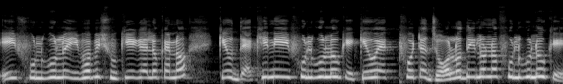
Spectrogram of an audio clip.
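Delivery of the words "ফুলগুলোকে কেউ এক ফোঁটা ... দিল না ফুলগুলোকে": ordinary delivery, nothing marked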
